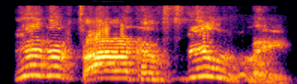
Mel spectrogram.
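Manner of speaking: high, drawn-out troll protest; exasperated troll. Acted. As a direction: wail it slowly in frustration. Confused troll protests to Gruff.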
